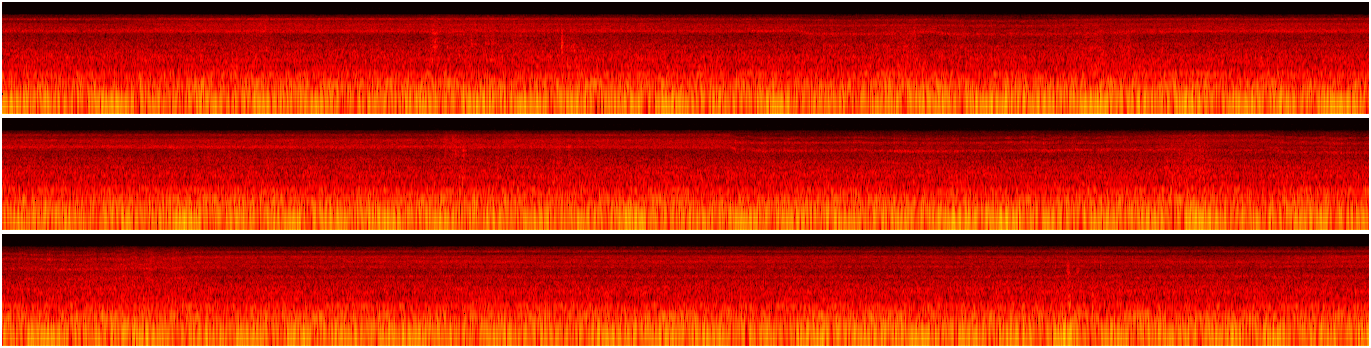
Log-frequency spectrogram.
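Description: A steady low rumble with a constant hum in it, unchanging in level throughout.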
